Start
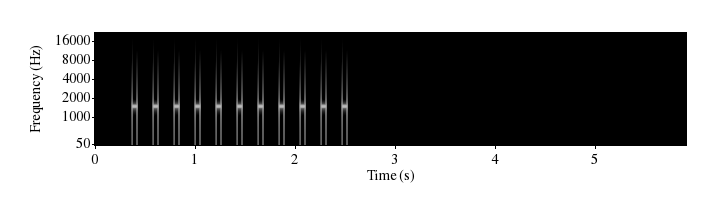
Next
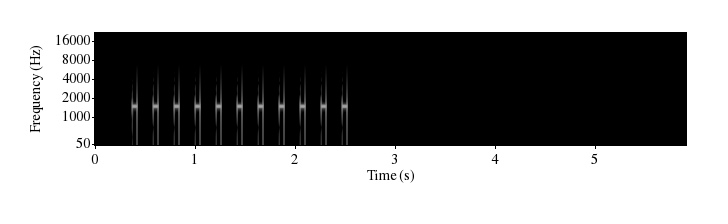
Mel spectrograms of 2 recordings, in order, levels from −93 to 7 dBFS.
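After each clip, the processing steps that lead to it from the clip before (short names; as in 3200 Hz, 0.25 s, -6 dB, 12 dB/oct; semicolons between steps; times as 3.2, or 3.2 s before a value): gate with hold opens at -39 dBFS; gain -9 dB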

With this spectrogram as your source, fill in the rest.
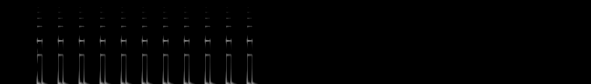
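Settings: minimum comb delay 0.31 ms; transient shaper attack +10 dB, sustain -5 dB; gain -3.5 dB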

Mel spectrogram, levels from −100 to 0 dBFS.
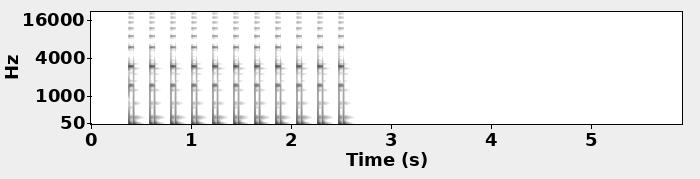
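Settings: resonator 250 Hz, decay 0.17 s, harmonics odd, mix 50%; gain +5.5 dB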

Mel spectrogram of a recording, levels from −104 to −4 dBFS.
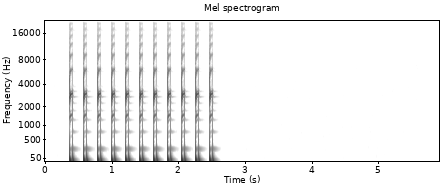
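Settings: Doppler distortion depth 0.67 ms; gain +2.5 dB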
